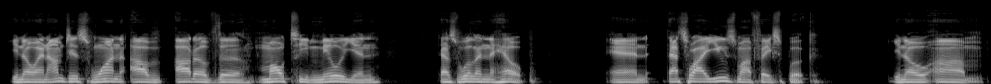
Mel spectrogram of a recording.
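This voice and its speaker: On a very clean recording with a silent background and a dry, close sound with no echo, a man with an American accent speaks at a fairly slow pace in a bright, sharp tone, with medium pitch, fairly even intonation, very even loudness and vocal fry. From South Central Los Angeles. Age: 50s. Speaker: recovering addict, podcast guest. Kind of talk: recovery testimony interview. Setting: studio.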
